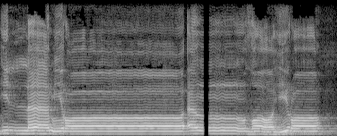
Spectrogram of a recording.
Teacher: Tanwin pada huruf hamzah dibaca dengan tebal sebab dia bertemu dengan huruf isti'la. Mira'an tebal sebab dia ikhfa' dia tu bertemu dengan huruf yang tebal iaitu za.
